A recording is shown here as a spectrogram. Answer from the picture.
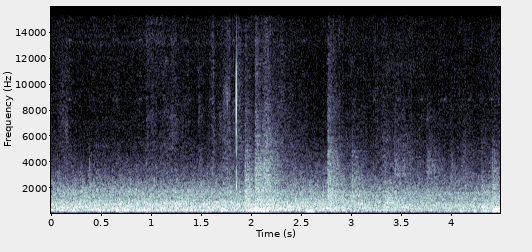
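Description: Steady room noise, an even hiss with no speech, broken by a few faint soft clicks or rustles near the middle.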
